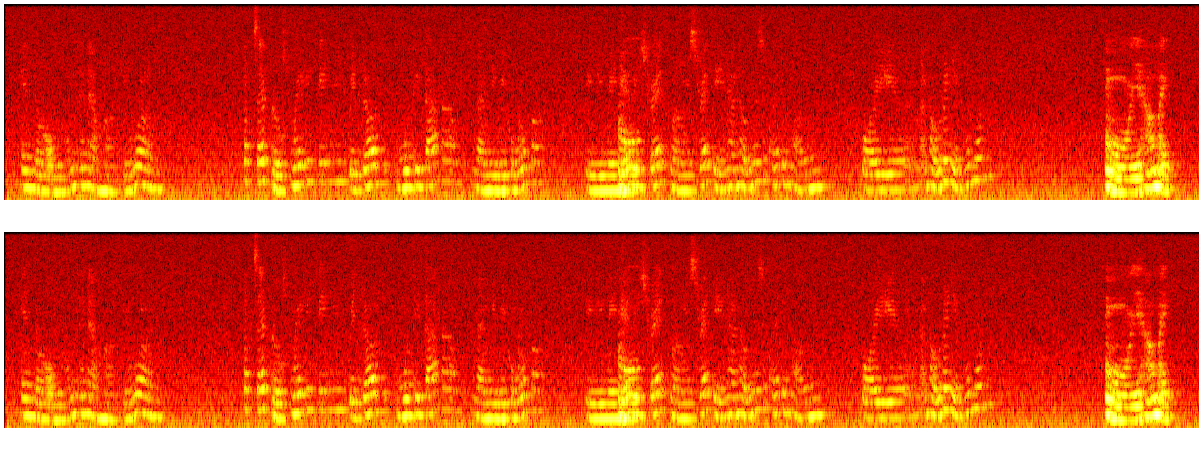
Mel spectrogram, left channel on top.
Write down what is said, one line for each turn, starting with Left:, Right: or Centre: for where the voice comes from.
Right: handle mình không thể nào mà kiểu ờ, sắp xếp được mấy cái việc đó multitask đó làm nhiều việc cùng lúc đó thì mày dễ
Left: ồ
Right: bị stress mà stress thì nó ảnh hưởng đến sức khỏe tinh thần rồi ờ, ảnh hưởng tới nhiều thứ lắm
Left: ồ vậy hả mày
